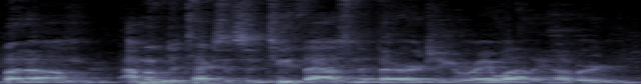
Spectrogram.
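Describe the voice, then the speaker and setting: Unhurried male musician from Ohio for a radio interview; roomy, distant sound. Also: on the low side, level tone. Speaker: musician guest.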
